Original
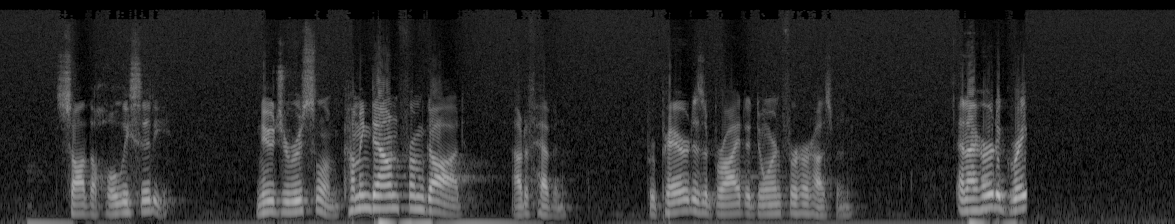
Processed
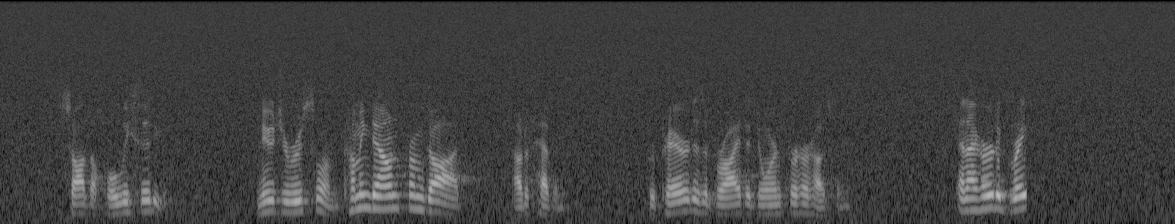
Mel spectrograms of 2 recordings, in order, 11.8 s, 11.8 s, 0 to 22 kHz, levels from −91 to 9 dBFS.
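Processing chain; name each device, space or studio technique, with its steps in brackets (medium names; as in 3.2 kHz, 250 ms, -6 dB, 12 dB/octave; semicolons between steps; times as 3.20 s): wax cylinder (band-pass 270–2400 Hz; wow and flutter; white noise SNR 11 dB)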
